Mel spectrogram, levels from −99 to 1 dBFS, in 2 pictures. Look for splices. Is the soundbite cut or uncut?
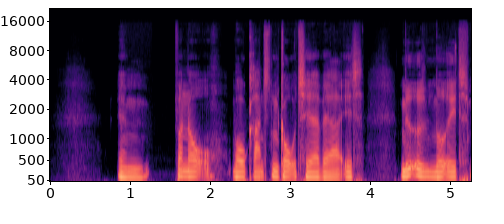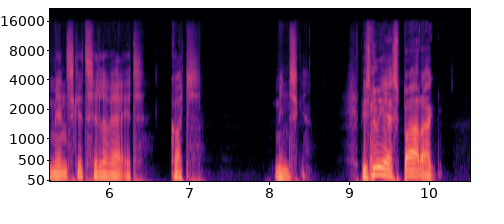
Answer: cut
